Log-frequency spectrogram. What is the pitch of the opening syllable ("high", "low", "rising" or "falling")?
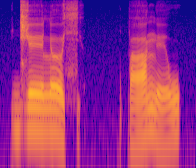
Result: high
